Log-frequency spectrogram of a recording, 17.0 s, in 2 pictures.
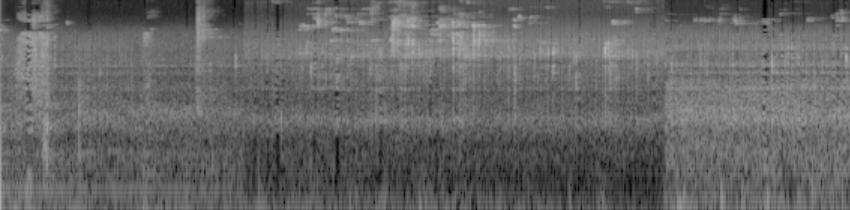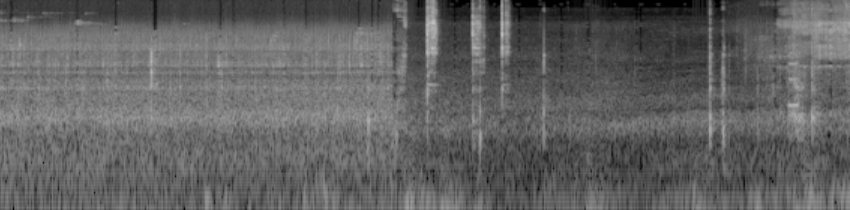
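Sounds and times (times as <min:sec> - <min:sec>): gas stove burner hiss: 0:00.0 - 0:12.5, 0:15.9 - 0:17.0
vegetables sizzling in oil: 0:00.0 - 0:12.5, 0:16.1 - 0:17.0.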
